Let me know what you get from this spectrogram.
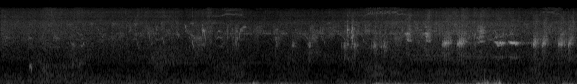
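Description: Small birds chirping, building to a quick run of chirps with one short held note near the end, over a few low rumbles.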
